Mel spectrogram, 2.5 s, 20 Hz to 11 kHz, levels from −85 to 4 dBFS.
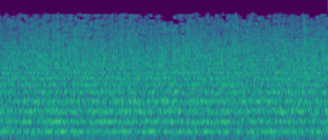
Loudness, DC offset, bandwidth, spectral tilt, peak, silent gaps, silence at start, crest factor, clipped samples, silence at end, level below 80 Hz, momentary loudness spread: -23 LUFS; under 0.1%; 8 kHz; -3 dB/octave; -12 dBFS; none; 0 s; 12 dB; under 0.1%; 0 s; -50 dBFS; 1 LU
